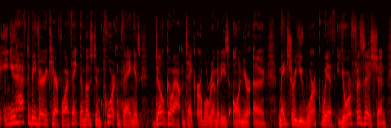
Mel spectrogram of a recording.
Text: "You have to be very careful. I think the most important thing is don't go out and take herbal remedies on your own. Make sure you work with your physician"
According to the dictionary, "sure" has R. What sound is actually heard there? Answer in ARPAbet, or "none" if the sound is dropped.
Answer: R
